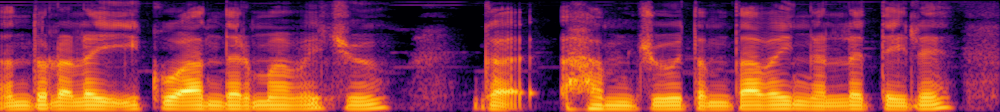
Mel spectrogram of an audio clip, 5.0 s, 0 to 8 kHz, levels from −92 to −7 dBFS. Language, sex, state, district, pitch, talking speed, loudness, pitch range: Wancho, male, Arunachal Pradesh, Longding, 95 Hz, 170 wpm, -18 LUFS, 95-100 Hz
